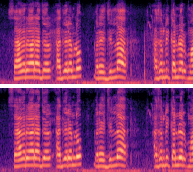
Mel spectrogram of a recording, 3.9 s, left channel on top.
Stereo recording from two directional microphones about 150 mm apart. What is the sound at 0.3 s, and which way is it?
Speech, 55° right (ahead or behind).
